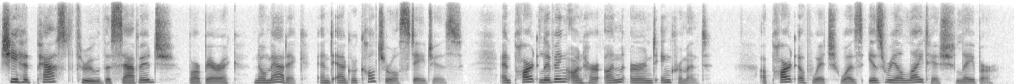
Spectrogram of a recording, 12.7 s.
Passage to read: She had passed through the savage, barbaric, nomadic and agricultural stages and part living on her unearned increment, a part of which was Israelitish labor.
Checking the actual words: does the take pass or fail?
pass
